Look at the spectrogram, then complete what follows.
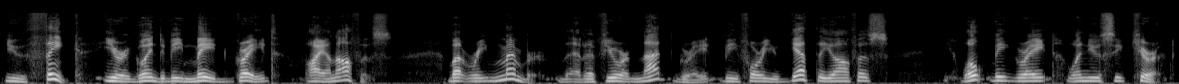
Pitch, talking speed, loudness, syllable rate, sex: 150 Hz, 170 wpm, -21 LUFS, 4.6 syllables/s, male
